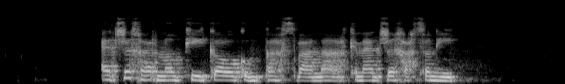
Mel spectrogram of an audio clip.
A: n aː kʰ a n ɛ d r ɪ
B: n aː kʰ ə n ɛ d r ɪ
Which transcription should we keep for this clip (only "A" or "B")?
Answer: B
